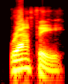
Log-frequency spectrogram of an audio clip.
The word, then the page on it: wrathy: American English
